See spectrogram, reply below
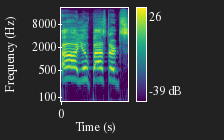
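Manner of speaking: attempted Icelandic accent, pitched very high. Acting out one guy in Iceland, the speaker attempts an Icelandic accent. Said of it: "I don't know what an Icelandic accent is".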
